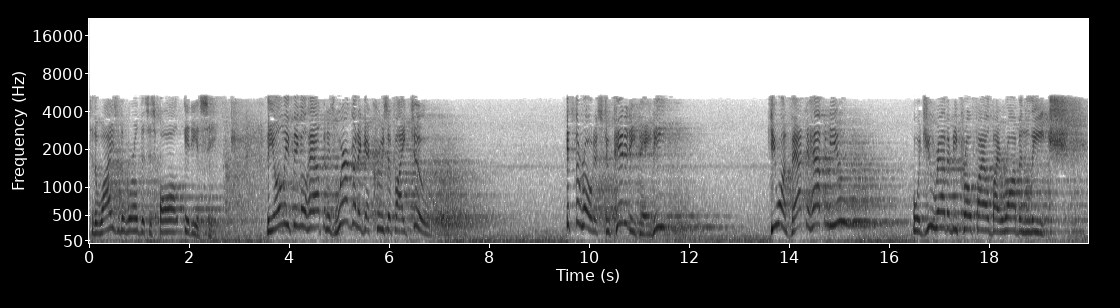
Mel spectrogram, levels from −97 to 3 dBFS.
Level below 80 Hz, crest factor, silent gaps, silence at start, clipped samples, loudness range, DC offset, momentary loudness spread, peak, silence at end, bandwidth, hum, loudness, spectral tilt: -32 dBFS; 16 dB; none; 0 s; under 0.1%; 4 LU; under 0.1%; 18 LU; 0 dBFS; 0 s; 5.4 kHz; none; -16 LUFS; -7 dB/octave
